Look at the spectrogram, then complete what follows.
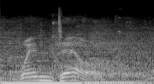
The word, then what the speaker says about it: Wendell: It's pronounced Wendell.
